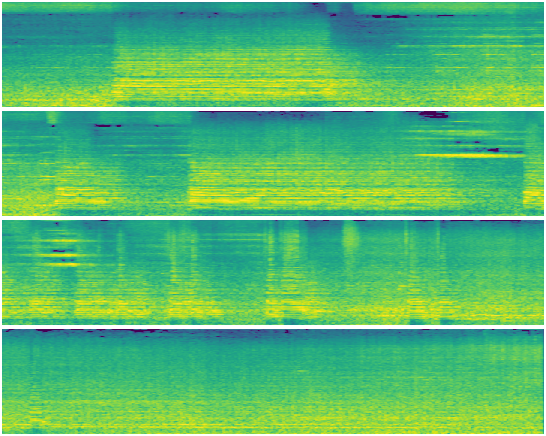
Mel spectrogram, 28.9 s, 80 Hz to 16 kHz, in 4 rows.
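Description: Diesel freight train led by a BNSF SD70ACe locomotive sounds its horn in several long blasts as it approaches, then the locomotives and a string of tank cars roll past with a steady rumble of wheels on rail.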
